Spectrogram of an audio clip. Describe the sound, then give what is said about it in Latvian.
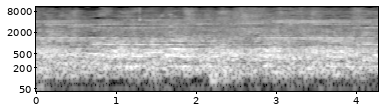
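A parliament voting bell rings steadily for several seconds as deputies are called to vote on a proposal, a loud, continuous metallic buzzing ring with a harsh, even tone and no pauses or voices. “Deputāti, lūdzu balsojam, lūdzu zvanu.”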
